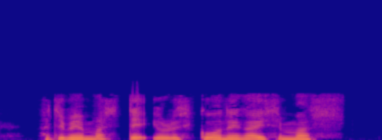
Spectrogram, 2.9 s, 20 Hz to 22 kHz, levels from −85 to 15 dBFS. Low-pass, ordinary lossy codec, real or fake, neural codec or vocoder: 7.2 kHz; AAC, 48 kbps; real; none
